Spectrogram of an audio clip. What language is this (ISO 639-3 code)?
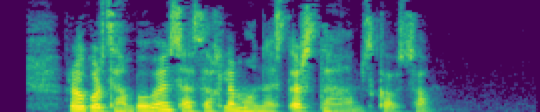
kat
